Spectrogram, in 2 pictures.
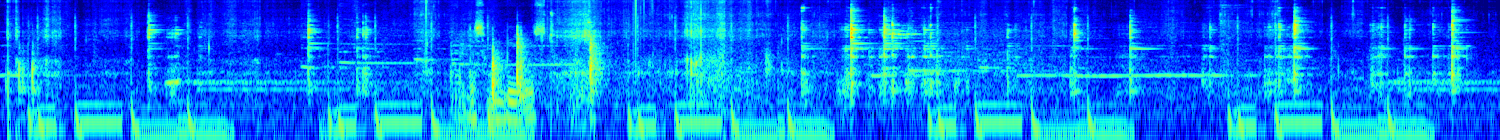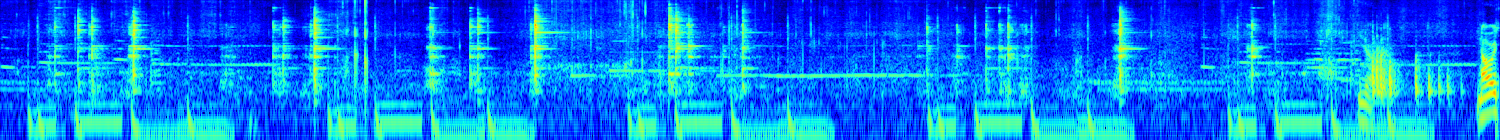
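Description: Repeated metal clinks and scrapes of a steel spanner on a brass valve fitting as it is tightened onto a stainless steel soda maker's gas line, over background music with a steady low beat.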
